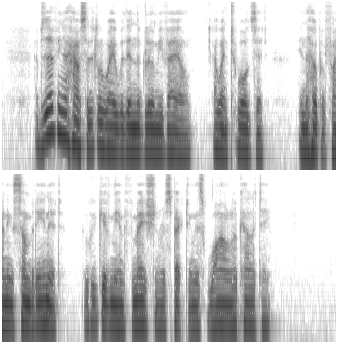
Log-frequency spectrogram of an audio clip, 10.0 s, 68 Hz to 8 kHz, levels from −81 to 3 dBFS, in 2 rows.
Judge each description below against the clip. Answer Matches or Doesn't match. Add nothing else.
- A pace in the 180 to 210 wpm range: Matches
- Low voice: Matches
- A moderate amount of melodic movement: Doesn't match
